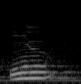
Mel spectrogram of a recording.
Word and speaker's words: Ur: Abraham was born in the city of Ur in Chaldea. It is spelled U-R, Ur, and Chaldea is spelled C-H-A-L-D-E-A.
